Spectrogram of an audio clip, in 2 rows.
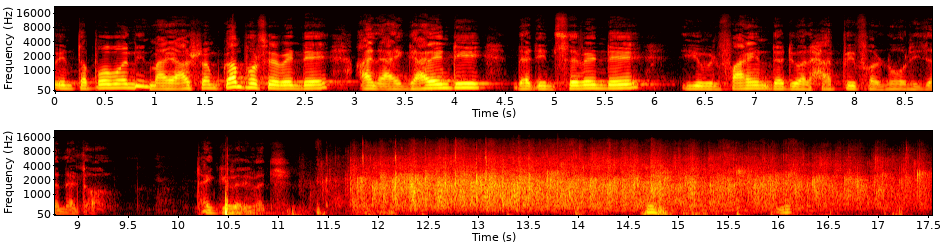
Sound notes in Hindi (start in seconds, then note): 14.5 तालियाँ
